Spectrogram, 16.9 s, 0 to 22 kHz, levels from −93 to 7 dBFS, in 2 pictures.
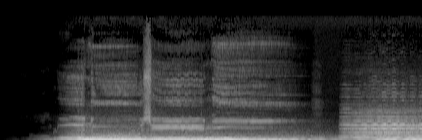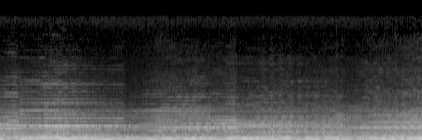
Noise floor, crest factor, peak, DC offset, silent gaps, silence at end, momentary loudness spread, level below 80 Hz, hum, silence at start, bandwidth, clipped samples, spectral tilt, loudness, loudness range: -85 dBFS; 14 dB; -6 dBFS; under 0.1%; none; 0 s; 12 LU; -54 dBFS; none; 1.1 s; 16 kHz; under 0.1%; -7 dB/octave; -21 LUFS; 6 LU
